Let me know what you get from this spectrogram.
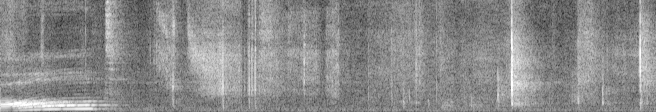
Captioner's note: pages flipping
